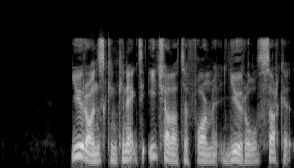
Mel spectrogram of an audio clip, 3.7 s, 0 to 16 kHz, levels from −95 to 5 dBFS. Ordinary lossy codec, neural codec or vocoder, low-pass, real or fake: AAC, 96 kbps; none; 7.2 kHz; real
